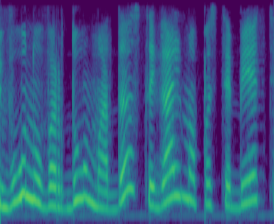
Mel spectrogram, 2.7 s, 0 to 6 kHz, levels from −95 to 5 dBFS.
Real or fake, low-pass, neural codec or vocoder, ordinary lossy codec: real; 5.4 kHz; none; AAC, 32 kbps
